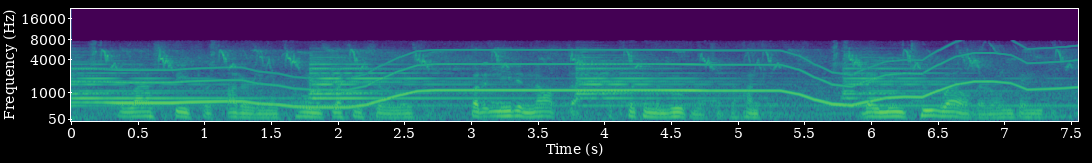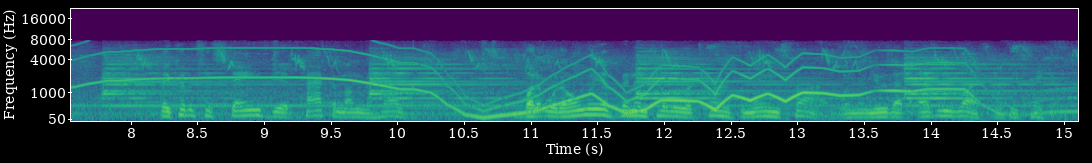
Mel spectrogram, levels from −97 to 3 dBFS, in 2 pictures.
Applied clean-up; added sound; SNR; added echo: none; Church bell + Musical instrument; -4 dB; none.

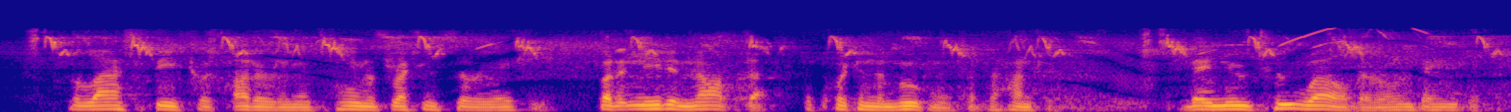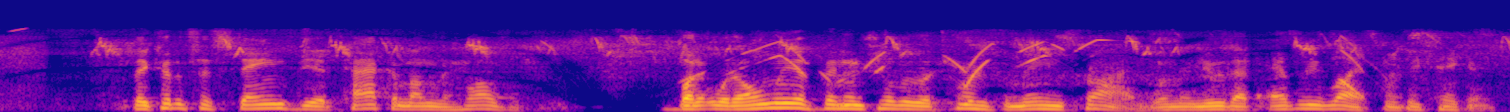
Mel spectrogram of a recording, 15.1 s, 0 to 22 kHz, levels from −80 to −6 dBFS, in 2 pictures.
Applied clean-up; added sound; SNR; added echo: neural mask model Resemble Enhance denoiser.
